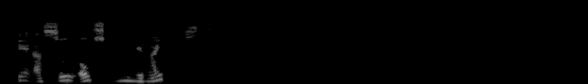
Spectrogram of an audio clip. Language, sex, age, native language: Icelandic, male, 30-39, Icelandic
